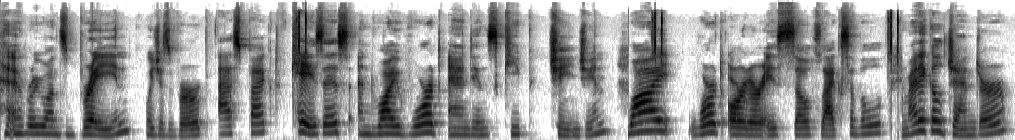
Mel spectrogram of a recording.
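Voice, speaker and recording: Young woman. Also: mid-range voice. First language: Ukrainian and Russian. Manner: clear, enthusiastic, listing examples. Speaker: language educator, channel host. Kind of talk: scripted educational explainer.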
